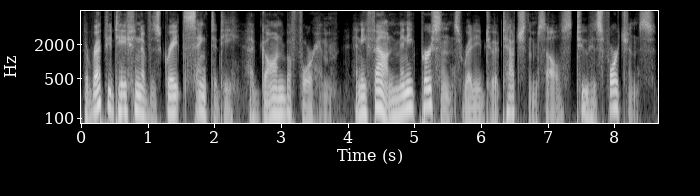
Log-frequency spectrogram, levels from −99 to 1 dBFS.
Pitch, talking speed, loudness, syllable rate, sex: 110 Hz, 150 wpm, -22 LUFS, 4.6 syllables/s, male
